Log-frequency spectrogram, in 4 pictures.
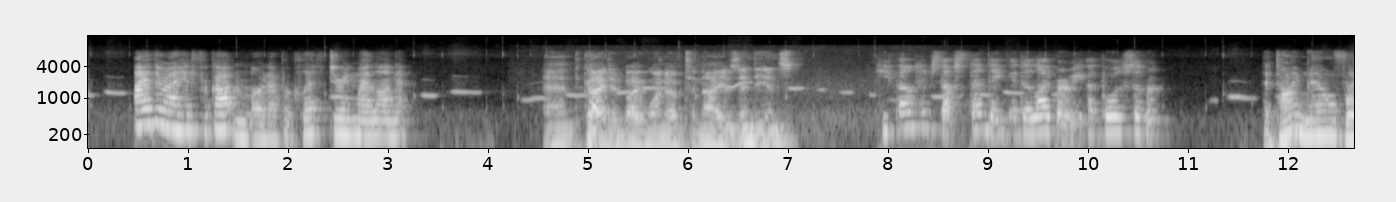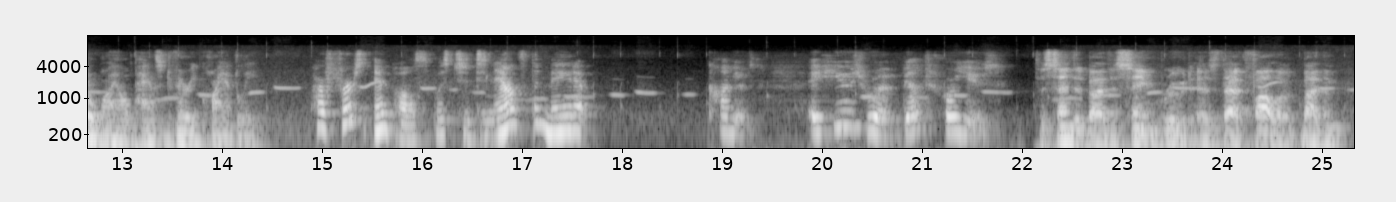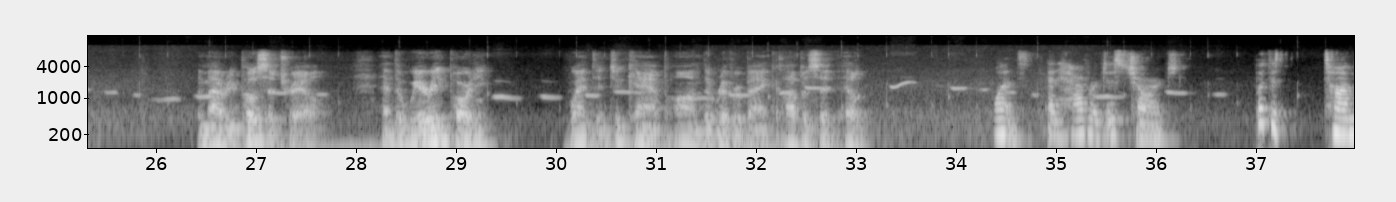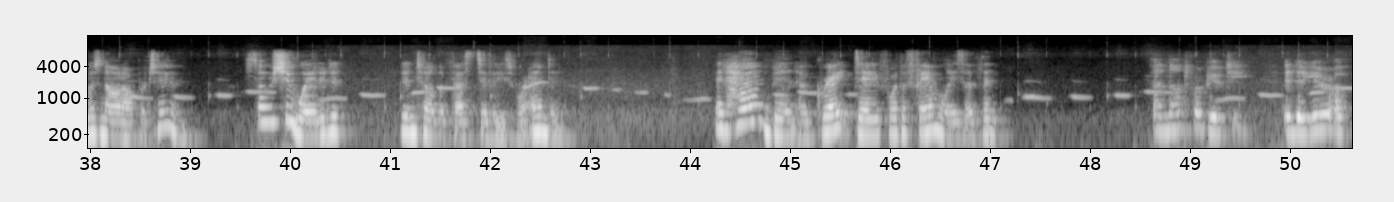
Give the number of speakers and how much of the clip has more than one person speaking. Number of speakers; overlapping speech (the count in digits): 5, no overlap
